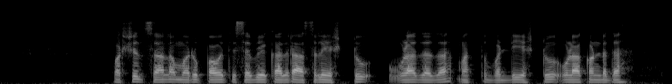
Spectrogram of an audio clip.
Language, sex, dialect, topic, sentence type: Kannada, male, Northeastern, banking, question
